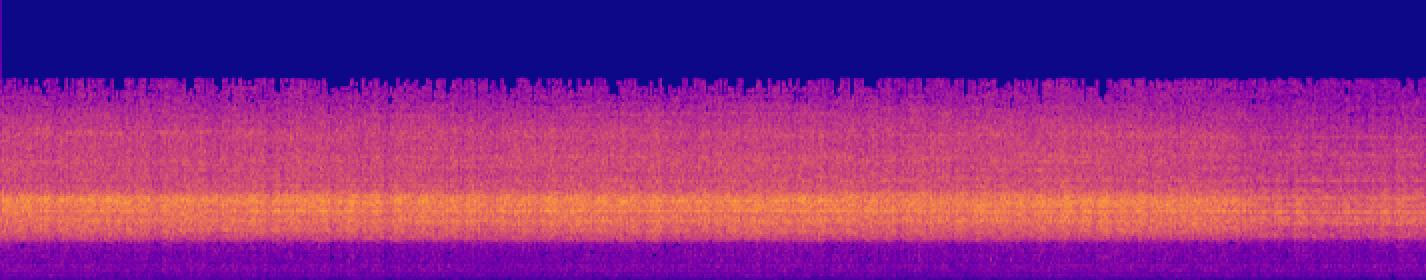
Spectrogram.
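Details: A cicada's song, noted as not the prettiest cicada sound, fills the recording as an intense, steady high-pitched buzz lasting the full span, easing a little near the close, no other sounds standing out.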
